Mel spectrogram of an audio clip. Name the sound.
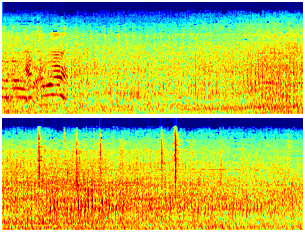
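helicopter taking off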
